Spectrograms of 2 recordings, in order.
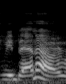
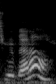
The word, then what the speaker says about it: Ribena: And then she asked like another classmate, like another random classmate, she just went like, how do you pronounce this drink? And then we said, it's Ribena, right? And then we looked at them like from the back, we were like, just not and say yes. We like mouthed it to them. And then they're like, yeah, that drink is Ribena.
